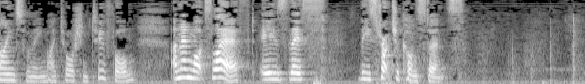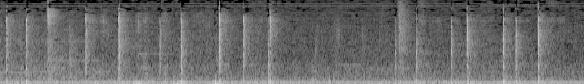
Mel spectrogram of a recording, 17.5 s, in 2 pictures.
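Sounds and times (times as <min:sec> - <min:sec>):
speech: 0:00.0 - 0:07.0
handwriting while working out equations in a physics lecture: 0:10.0 - 0:13.0, 0:14.7 - 0:17.5.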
